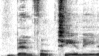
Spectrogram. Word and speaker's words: benfotiamine: So in part two, I've got a lot of specific questions on the subject of benfotiamine, as you pronounce it, and yes.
